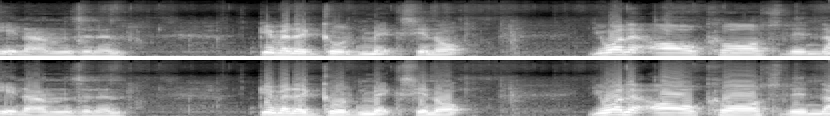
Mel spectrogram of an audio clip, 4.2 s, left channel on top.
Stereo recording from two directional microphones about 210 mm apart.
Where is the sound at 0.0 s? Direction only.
55° right (ahead or behind).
